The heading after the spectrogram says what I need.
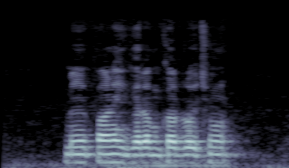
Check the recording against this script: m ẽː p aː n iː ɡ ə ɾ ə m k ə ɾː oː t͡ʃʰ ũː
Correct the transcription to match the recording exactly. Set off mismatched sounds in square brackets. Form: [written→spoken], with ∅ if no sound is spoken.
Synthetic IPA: m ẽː p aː [n→ɳ] iː ɡ ə ɾ ə m k ə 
